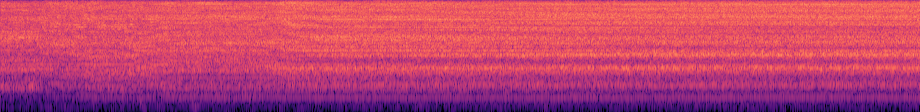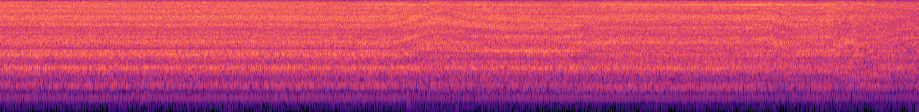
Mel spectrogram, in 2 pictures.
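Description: A heat tool blows hot air over a monochrome paper card, a steady, close whooshing hiss with a constant motor whine that holds through the clip, with no talking.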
